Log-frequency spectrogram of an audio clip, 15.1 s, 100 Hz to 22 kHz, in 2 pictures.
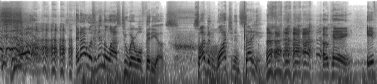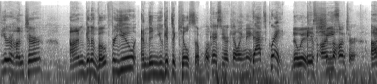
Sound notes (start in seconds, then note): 0.0 laughing; 5.3 laughing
